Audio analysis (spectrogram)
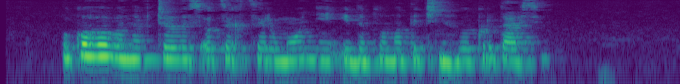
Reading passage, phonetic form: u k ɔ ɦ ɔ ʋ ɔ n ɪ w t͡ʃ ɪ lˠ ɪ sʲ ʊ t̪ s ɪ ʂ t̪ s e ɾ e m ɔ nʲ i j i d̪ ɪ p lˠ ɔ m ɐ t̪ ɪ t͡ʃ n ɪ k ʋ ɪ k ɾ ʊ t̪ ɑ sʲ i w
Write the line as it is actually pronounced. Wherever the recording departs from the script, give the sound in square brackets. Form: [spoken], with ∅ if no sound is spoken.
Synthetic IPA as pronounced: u k ɔ ɦ ɔ ʋ ɔ n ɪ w t͡ʃ ɪ lˠ ɪ sʲ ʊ t̪ s ɪ [x] t̪ s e ɾ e m ɔ nʲ i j i d̪ ɪ p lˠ ɔ m ɐ t̪ ɪ t͡ʃ n ɪ [x] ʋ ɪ k ɾ ʊ t̪ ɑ sʲ i w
